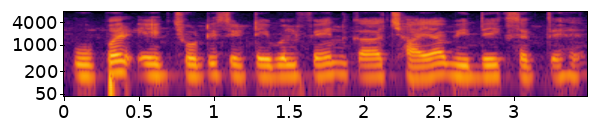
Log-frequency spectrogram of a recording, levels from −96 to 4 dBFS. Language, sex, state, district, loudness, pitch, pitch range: Hindi, male, Arunachal Pradesh, Lower Dibang Valley, -18 LUFS, 150 Hz, 145-160 Hz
